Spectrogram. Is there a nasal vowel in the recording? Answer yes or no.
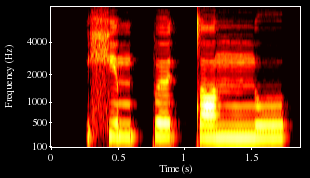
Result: no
